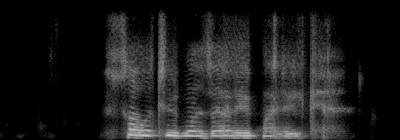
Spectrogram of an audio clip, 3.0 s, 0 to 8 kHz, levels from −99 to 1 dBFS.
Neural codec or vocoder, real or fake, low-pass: codec, 16 kHz, 1 kbps, FreqCodec, smaller model; fake; 7.2 kHz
